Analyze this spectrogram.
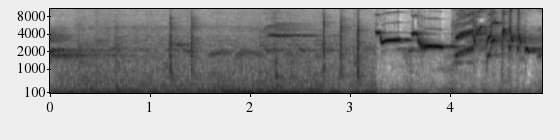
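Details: White-rumped shama lure song: quiet faint notes and clicks, then loud sharp whistled phrases jumping up and down in pitch near the end.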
